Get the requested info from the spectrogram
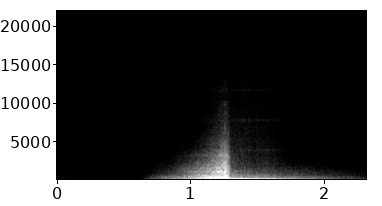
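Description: A whoosh transition sound effect that swells in out of silence about a second in. It rises to a sharp high peak and falls away over a low rumble, fading out within about a second.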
